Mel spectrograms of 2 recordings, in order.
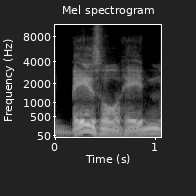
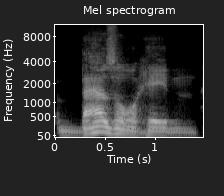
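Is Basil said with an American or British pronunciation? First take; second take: American; British. First: Basil is said with an American pronunciation. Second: Basil is said with a British pronunciation. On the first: "like I hear bartenders and bourbon fans say" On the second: "proper British pronunciation"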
